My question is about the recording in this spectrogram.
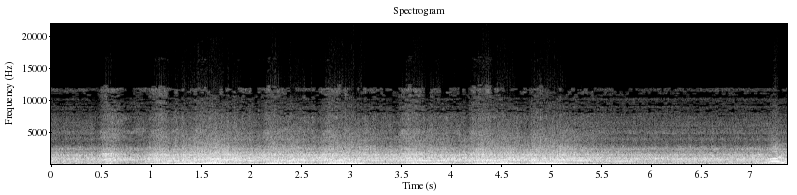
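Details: Holden HQ Ute six, petrol-primed after 7–8 years sitting: settles into a fairly steady idle with an even exhaust beat and no knock or tapping. Healthy normal idle.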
